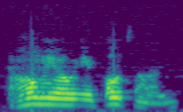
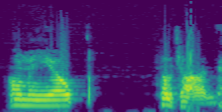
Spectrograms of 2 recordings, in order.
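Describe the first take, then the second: First: "Homoiopoton" said slowly, syllable by syllable; careful pronunciation. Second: "Homeopoton" drawn out very slowly, every syllable separate; very slow pronunciation. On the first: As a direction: sound out "Homoiopoton" with care. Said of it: "There's a P in the middle there that's hard". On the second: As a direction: stretch "Homeopoton" out to get it right. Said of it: "hard for English speakers like me to say". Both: Shown as a demonstration.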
